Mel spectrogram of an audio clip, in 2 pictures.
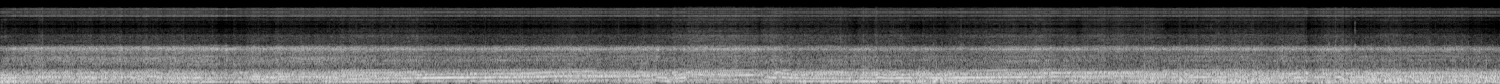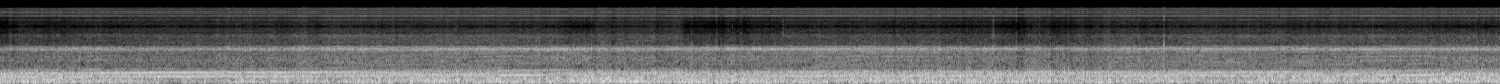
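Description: Dirt-track stock car's engine running, heard from inside the cockpit, climbing in pitch over the first several seconds and then holding a fairly even pace as the car rolls along the track. A steady high whine runs alongside it.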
